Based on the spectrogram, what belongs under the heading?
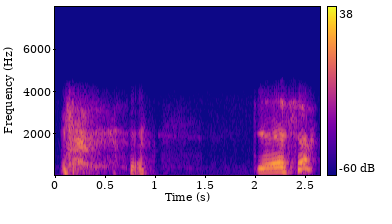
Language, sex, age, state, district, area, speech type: Kashmiri, male, 30-45, Jammu and Kashmir, Kupwara, rural, conversation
